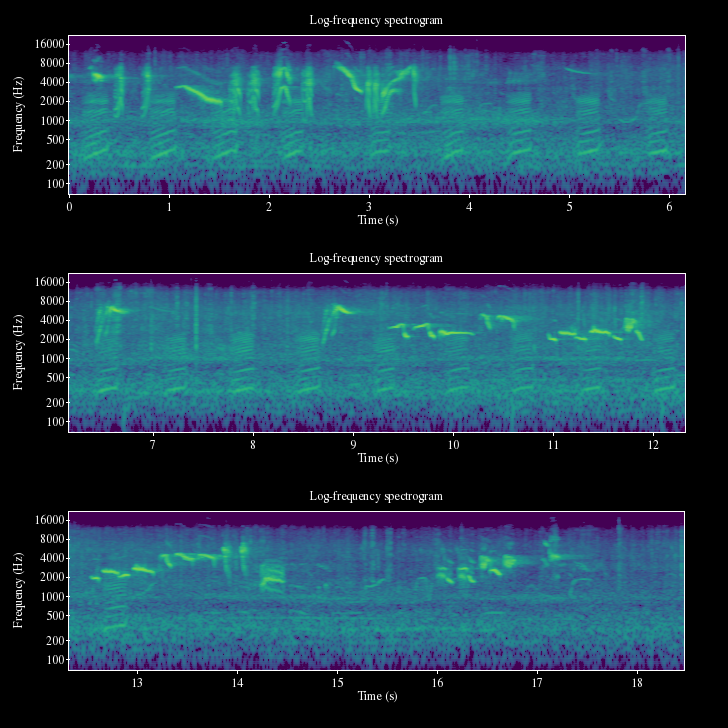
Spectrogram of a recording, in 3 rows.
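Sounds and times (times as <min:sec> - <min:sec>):
paddyfield warbler Acrocephalus agricola song: 0:00.0 - 0:05.7, 0:08.7 - 0:17.8.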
